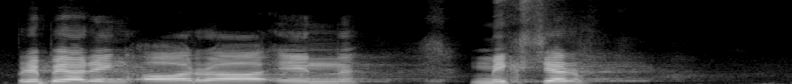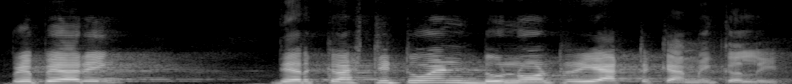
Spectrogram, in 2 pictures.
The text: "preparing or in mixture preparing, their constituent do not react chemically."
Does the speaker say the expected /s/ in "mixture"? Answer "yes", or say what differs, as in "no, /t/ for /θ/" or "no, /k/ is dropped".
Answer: yes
